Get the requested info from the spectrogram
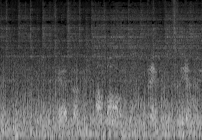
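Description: Steady low road and engine rumble of a moving car, heard from inside the cabin.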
